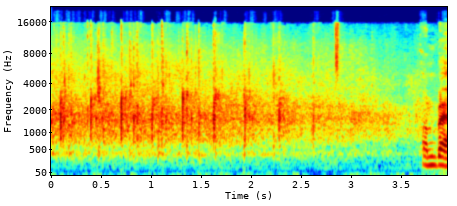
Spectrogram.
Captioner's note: applause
